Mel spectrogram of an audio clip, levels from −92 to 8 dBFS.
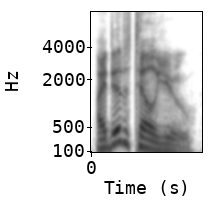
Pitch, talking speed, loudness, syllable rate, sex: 130 Hz, 215 wpm, -16 LUFS, 4.0 syllables/s, male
